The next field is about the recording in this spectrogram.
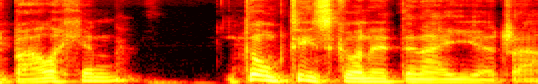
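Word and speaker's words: Ballechin: it from Balakin to Balakin. So it's the second syllable. However, if you say Balakin, nobody's going to deny you a dram.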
